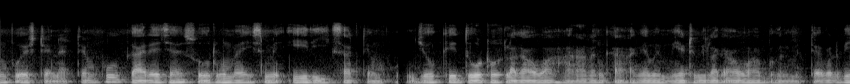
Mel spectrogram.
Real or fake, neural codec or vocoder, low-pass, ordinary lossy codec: real; none; 7.2 kHz; none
